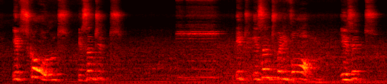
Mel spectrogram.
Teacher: The intonation falls on the tag because the statement is clearly true.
